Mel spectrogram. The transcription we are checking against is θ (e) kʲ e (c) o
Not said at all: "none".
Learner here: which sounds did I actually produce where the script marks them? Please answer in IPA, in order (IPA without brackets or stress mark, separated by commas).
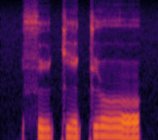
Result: y, kʲ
